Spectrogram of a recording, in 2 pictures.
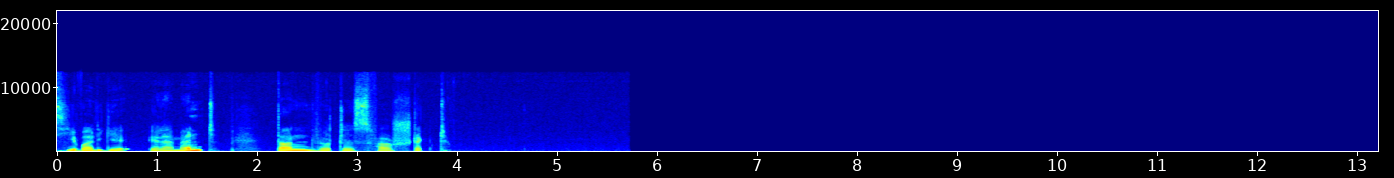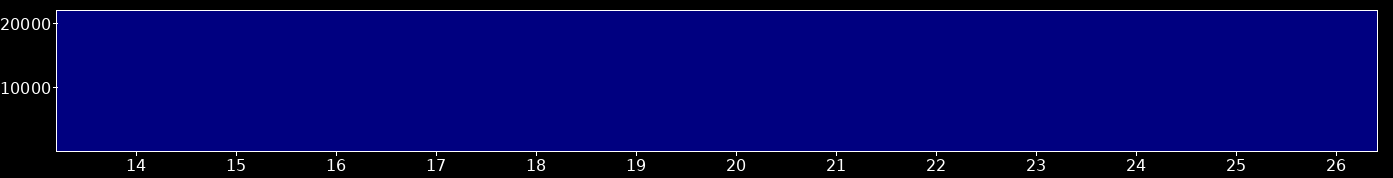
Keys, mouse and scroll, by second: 2.0 click, 3.3 click, 5.1 click, 6.3-8.2 drag, 8.5-10.4 typing, 13.0 click, 14.6 click, 17.4 click, 20.5 click, 21.9 click, 22.8-24.3 typing, 25.3-26.4 drag.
